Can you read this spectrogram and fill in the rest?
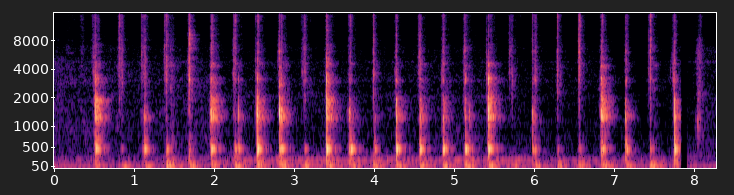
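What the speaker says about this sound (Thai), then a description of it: "กระเทียมหอมแดงแล้วก็พริก แล้วก็ ใบมะกรูด ตำให้ละเอียดเลยจ้า" Garlic, shallots, chili and kaffir lime leaves pounded in a mortar for dried mackerel chili paste, a steady run of about twenty sharp, close thuds with a fairly regular rhythm and nobody talking.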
